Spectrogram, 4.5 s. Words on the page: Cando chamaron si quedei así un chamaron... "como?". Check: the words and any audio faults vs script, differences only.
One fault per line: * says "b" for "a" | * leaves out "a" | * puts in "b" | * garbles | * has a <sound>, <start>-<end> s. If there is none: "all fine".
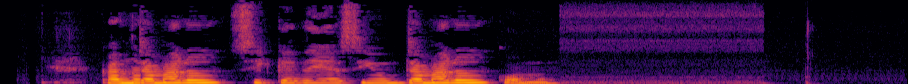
all fine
